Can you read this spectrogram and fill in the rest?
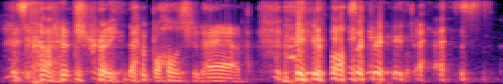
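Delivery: slow goofy voice breaking into laughter; laughing. Pretend. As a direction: laugh through the words. Joking, laughing.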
